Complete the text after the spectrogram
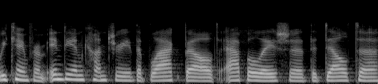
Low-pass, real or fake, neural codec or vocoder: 7.2 kHz; real; none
